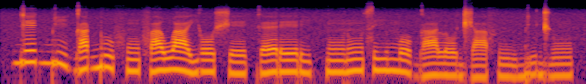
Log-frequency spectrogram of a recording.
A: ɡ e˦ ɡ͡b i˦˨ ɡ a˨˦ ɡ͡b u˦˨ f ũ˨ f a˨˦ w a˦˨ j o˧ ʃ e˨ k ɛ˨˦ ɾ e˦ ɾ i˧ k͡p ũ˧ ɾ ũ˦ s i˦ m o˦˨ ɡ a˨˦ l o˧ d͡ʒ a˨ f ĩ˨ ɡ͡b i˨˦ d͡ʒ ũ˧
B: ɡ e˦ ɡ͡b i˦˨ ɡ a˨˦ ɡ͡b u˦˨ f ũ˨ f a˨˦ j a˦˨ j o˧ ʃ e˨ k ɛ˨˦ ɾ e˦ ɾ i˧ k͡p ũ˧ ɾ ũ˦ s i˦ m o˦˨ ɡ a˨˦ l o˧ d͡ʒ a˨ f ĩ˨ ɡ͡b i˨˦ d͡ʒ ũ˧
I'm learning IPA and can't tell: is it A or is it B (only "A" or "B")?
A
